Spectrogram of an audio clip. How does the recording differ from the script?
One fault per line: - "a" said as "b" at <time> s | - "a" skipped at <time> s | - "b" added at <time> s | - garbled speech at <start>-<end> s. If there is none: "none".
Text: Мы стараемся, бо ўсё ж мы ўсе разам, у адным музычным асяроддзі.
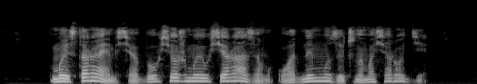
none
